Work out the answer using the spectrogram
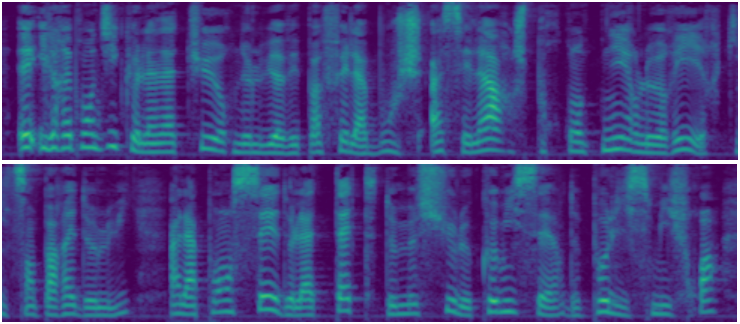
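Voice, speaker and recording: A woman with a slightly low voice reads a classic novel as an audiobook. Her narration is measured and expressive, shaping each sentence with care.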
